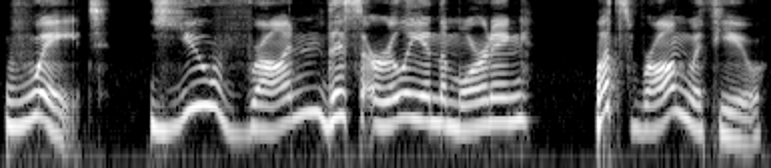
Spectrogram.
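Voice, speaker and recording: A woman's voice: fairly high pitch, animated, slow pace, no room sound. A woman playing a blunt, nonchalant teenage girl in an amateur comic dub.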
